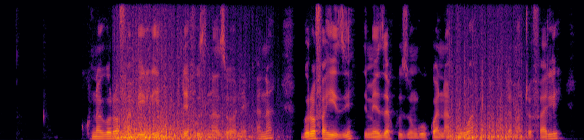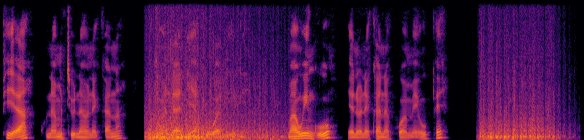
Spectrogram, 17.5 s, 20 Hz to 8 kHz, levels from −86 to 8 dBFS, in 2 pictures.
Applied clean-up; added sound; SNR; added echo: none; Bird; 2 dB; none.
